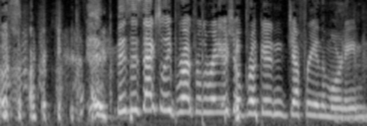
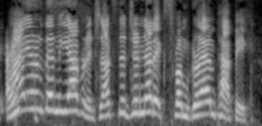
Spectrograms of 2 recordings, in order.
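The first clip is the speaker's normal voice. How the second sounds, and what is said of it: Mixed Australian, Irish, British, Scottish accent. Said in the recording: “my Australian, Irish, British, Scottish accent ... It's really hard to listen to”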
